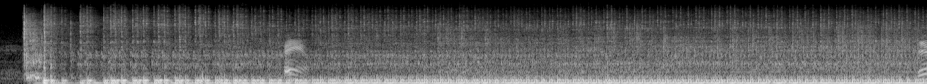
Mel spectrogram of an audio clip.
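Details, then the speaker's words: Harley Sportster with Hammer Performance 1275 kit, after connector converted to Deutsch and new choke cable: fires on first press, steady loping idle that no longer dies; fixed. "There you go, just like that. Fired right up as quick as I hit the button. And as you can tell, it would have already shut off by now."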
